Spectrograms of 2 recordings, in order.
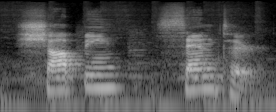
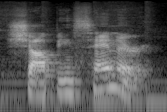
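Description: First: The T in center is clearly pronounced. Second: The T in center is dropped.

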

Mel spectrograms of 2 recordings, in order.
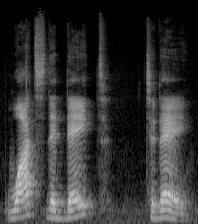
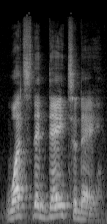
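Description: First: The question is spoken slowly and carefully. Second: The question is spoken quickly and run together.

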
